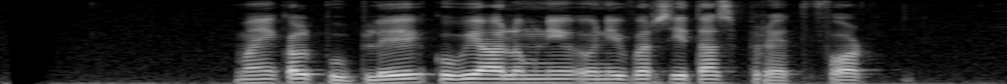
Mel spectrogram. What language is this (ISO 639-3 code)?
jav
